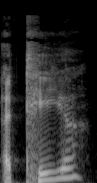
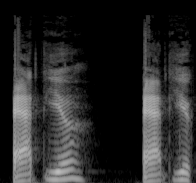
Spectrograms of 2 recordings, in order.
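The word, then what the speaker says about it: Atyia: name what's her name her name is uh attia a-t-y-i-a would that be Atia Atia Collins that's her name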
